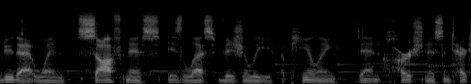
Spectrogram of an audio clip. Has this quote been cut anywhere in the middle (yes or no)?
no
